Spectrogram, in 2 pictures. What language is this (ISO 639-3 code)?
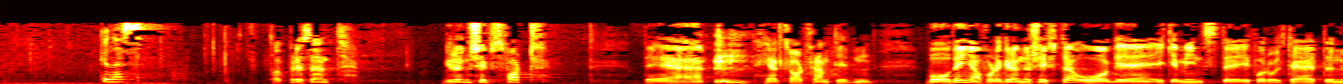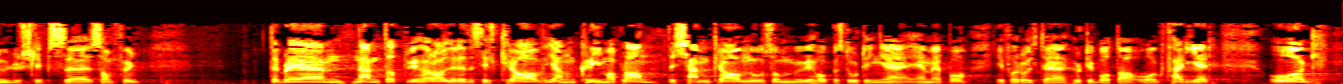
nob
